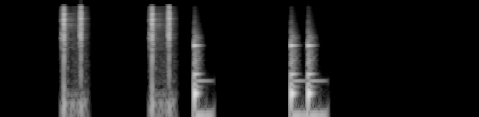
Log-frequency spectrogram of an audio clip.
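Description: Short sharp clicks of a game menu sound in quick succession.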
